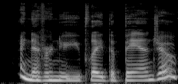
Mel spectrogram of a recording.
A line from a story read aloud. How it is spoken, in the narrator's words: cried Harris and I in one breath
